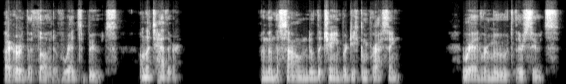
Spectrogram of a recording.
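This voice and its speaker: An audiobook narrator reads a dramatic first-person story in a low-pitched, slightly bright voice, with measured, deliberate phrasing.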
